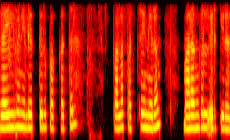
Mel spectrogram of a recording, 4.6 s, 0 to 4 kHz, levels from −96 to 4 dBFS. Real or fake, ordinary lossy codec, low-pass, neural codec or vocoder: real; none; 3.6 kHz; none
